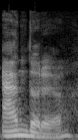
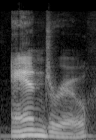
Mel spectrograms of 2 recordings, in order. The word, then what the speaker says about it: Andrew: I'm rambling but like if a Japanese person pronounced my name it'd be andu you know like they'd say it that way because that's how they they enunciate but then I'd be like no it's Andrew now they're be Andrew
